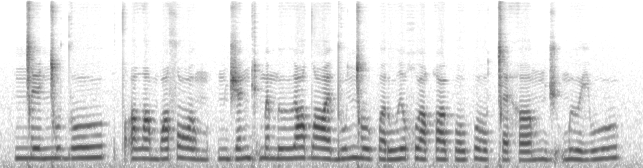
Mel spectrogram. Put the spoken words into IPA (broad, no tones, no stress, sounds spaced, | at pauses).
ŋ͡ǀ e ŋ͡ǀ u d oː u̯ | tˤ a̰ i̯ ðˤ a m b ʌ sˤ oː m | n d͡ʒ ɛ ŋ ɡ ḭ m ɛ m ɾ ɯː i̯ dˤ ɛː d u ŋ͡ǀ o u̯ p ʌ ɾ u i̯ χʷ ʌː qʷ ɯ u̯ p o u̯ p oː ǀ ɛ h ʌː m n d͡ʒ ṵ m ɯː j uː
